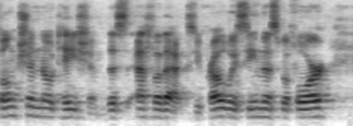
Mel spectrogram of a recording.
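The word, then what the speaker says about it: f(x): algebra 2 about this please be not confused it's not multiplication this is not f times x all this means is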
